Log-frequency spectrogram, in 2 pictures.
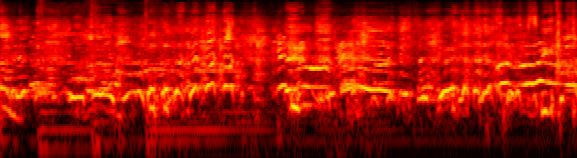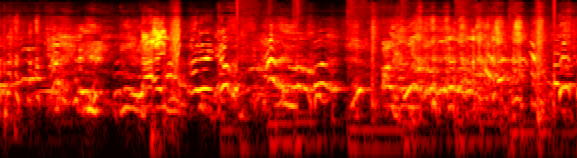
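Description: Young people shout and scream excitedly close by.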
